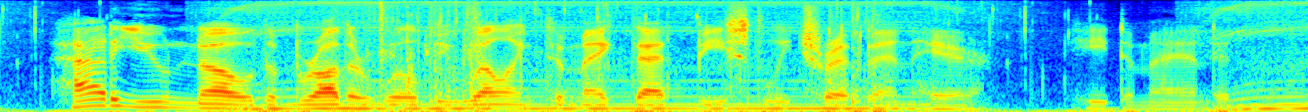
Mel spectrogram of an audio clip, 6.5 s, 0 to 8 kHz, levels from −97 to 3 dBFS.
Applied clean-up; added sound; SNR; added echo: none; Engine / Drill; 7 dB; none.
